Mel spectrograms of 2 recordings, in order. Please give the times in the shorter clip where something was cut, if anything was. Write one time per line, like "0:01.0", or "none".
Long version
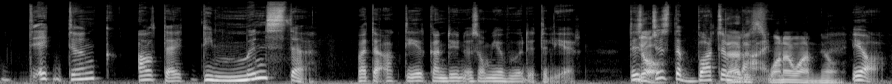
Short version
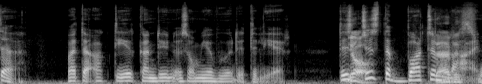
none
